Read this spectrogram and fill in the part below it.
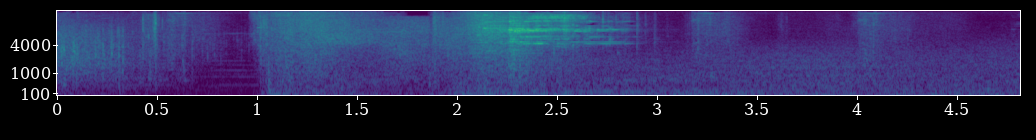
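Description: A magical shimmering sound effect swells and rings.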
